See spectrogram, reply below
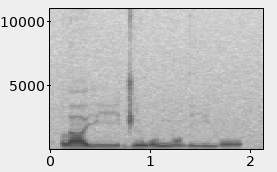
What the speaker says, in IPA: l aː˦ j iː˦˨ d͡ʒ ĩ˦ w o˧ ɲ ɔ̃˨ ɗ iː˨ j o˨

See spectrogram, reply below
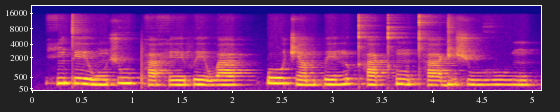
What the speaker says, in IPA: h ĩ˦ t eː˦˨ w ũ˨ ʃ uː˦ pʰ a˨ h eː˨ f eː˦˨ w a˦ | k͡p oː˦ t͡ʃ ã˨ m p eː˨ n ʊ˦ kʰ a˨ kʰ ũ˦˨ tʰ aː˨ ɡ i˦ ʃ uː˨ ɣ uː˨ ŋ

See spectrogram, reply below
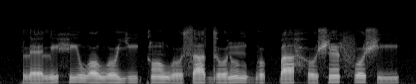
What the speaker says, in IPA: l ɛ˨ l i˨˦ h i˦ w ɔ˧ w o˧ j i˧ k ɔ̃˧ w o˨ s a˧ d o˧ ɾ ũ˦ ɡ͡b o˧ k͡p a˧ h o˧ ʃ ɛ̃˦ f o˦ ʃ i˧

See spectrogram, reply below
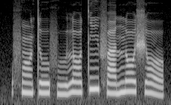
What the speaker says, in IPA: f ɔ̃˧ t o˧ f u˨ l ɔ˧ t ĩ˦ f a˧ n ɔ˦ ʃ ɔ˦˨

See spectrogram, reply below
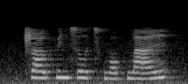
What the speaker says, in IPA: ʈ͡ʂ ɑ˥ ʊ̯ p y˥ n s o˥ ʊ̯ t͡sʰ w ɔ˧˥ x w a˧˥ ɪ̯

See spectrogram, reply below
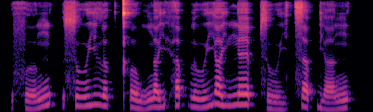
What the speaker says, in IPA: f ʊ˨˥ ŋ | s uː˨˧ j l ʊ˨˥ k̚ t̪ʰ o˨˩ w ŋ ɐ˨˧ j h ɐ˧ p̚ l uː˨˥ j ɐ˥ j ŋ ɛː˥ p̚ s uː˨˩ j t͡s ɐ˧ p̚ j ɐ˨˧ ŋ

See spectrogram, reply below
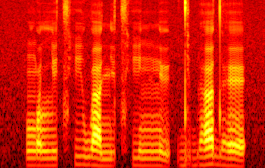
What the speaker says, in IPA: ŋ ɔ lː i t͡sʰ i w a nʲ e t͡sʰ i nː ɪ | d̪ i bʱ a dʱ ɛ

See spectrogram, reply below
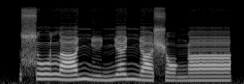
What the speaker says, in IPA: s o˦ l a˨˦ ɲ i˨ ɲ ɛ˦ ɲ a˨ ʃ ɔ˨ ŋ aː˧

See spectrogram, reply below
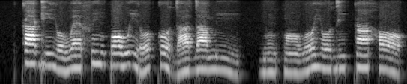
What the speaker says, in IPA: k a˦ ɡ i˧ j o˨ w ɛ˧ f ĩ˦ ɡ͡b ɔ˦ w i˦˨ ɾ o˨˦ k o˦˨ d a˨˦ d a˦ m i˦˨ | ɡ ũ˨ k͡p ɔ̃˨ w o˨˦ j o˧ d i˧ k ã˦ h ɔ˦˨

